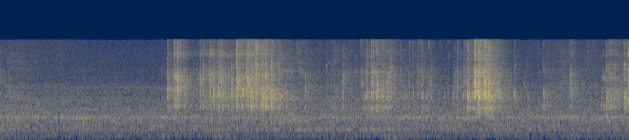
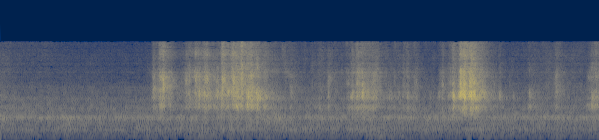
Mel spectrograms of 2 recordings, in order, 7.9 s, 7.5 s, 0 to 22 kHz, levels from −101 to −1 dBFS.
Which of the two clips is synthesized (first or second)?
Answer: second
